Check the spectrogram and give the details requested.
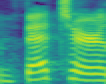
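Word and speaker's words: bettor: And a better like this is still pronounced better, but it means someone who bets money, which is like a gambler.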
